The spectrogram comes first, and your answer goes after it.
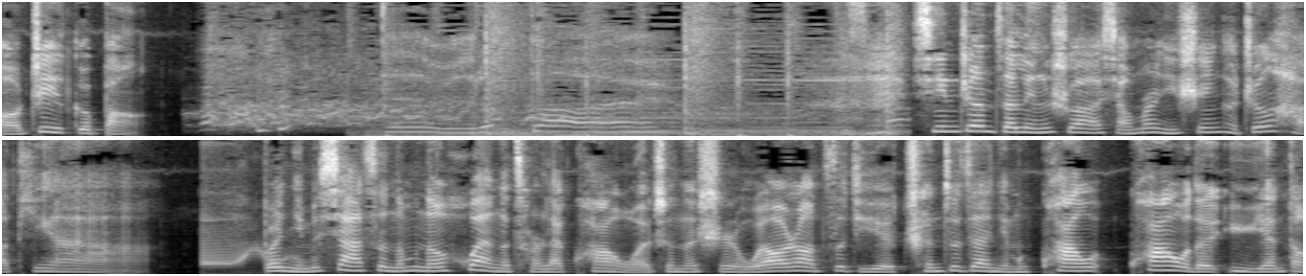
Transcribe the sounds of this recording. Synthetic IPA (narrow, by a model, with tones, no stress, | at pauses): ʈ͡ʂɤ˥˩ɡə˩pɑ̰˨˩˦ŋ | t̪e˥˩˨ɾə˧˩t̪a˥˧ | ɕi˥nʈ͡ʂɤ˥˩ŋt͡sə˧˥li˧˥ŋʂwɔ˥a˧˩ɕjɑ˨˩ŋmə˥˩ni˨˩ʂə˥ni˥ŋkʰə˨˩ʈ͡ʂɤ˥ŋxɑ˨˩ʊt̪ʰi˥ŋa̰˧˩ | pu˧˥ʈ͡ʂni˨˩mə˦nɕja˥˧t͡sʰɹ̩˥˩ɤ˧˥bnɤ˧˥ŋxwa˥˧n˥ɡə˩t͡sʰə˧˥la˧˥ɪkʰwa˥˩wɔ˨˩ʈ͡ʂə˥nd̪ə˨ʂɻ̩˥˩wɔ˨˩jɑ˥˧ʊɻɑ˥˧ŋt͡sɹ̩˥˩t͡ɕi˨˩ʈ͡ʂʰə˧˥nt͡sʰwe˥˧ɪt͡sa˥˩ɪni˨˩mə˦nkʰwa˥˧˩kʰwa˥wɔ˨˩d̪ə˦ʔy˨˩jɛ˧˥nt̪ɑ˥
